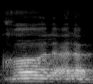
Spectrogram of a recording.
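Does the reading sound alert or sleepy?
alert. The reading sounds alert and crisp. The speaker calls it right.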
